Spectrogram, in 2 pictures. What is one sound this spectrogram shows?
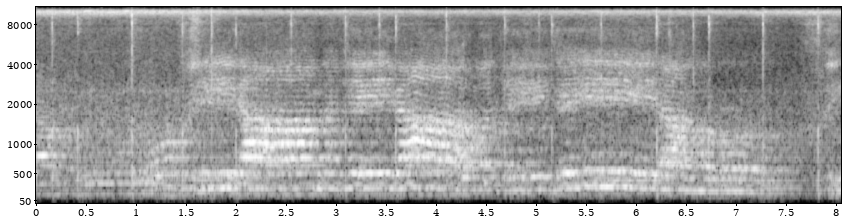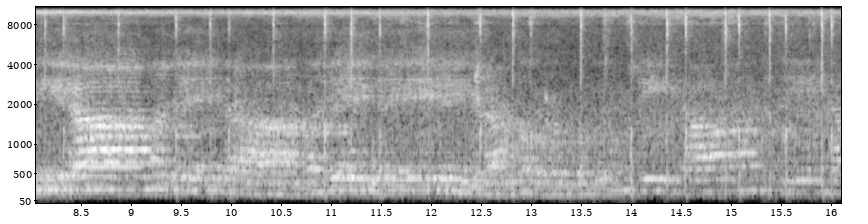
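An elderly man chants in a slow, drawn-out voice close by.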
